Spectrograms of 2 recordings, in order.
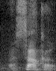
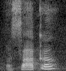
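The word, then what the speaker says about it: Ahsoka: She's very, very, very beautiful as far as the details, and her name is Ashaka. Asaka Asaka Tano. That's how you pronounce it.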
